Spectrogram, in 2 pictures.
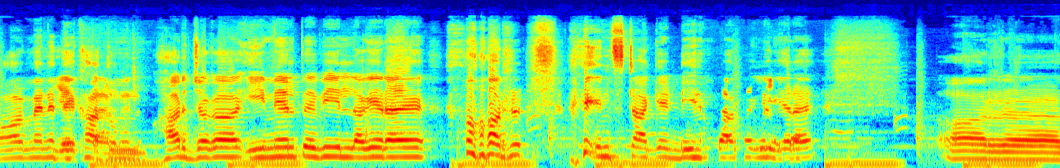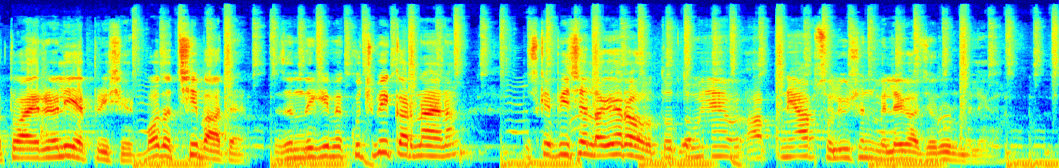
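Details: Adult male speaker; fluent speech.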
